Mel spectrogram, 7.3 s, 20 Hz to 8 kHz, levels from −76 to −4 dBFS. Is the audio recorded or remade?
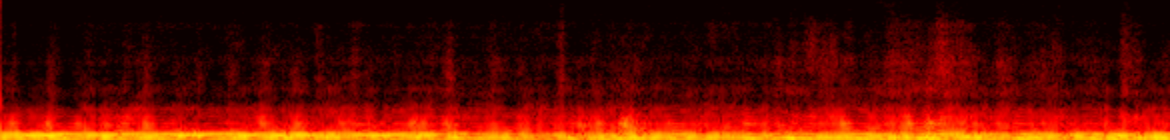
remade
